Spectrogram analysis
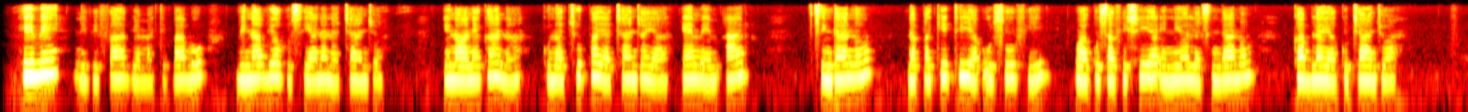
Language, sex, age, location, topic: Swahili, female, 25-35, Nakuru, health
